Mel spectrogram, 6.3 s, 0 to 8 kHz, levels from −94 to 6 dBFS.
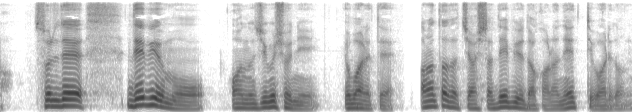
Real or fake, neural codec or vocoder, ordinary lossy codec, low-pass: real; none; none; 7.2 kHz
